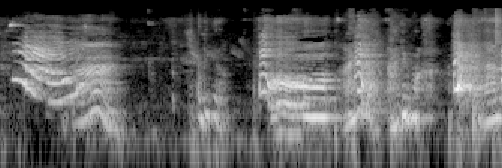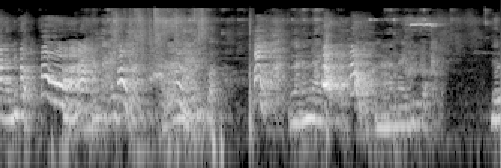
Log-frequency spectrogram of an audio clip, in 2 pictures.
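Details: A white Pomeranian, apparently reacting to its owner seeming at risk, lets out shrill, rapid barks sliding into whimpering, howl-like cries in irregular bursts with short pauses; a person's voice is heard, and faint music follows.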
